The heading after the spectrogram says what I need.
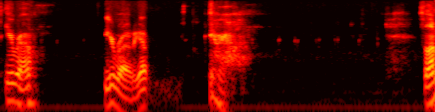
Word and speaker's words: gyros: We had, as some people mispronounce, gyros. The actual correct pronunciation is Eero.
